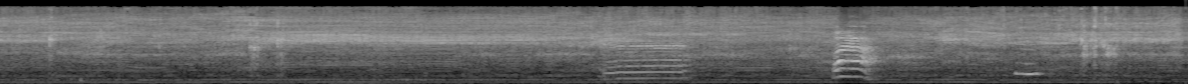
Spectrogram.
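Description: A girl whimpers twice over the steady buzz of an electric toothbrush, not wanting to put black stuff in her mouth: first a short wavering whine, then a sharper falling whimper, both brief and fairly soft against the constant drone.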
